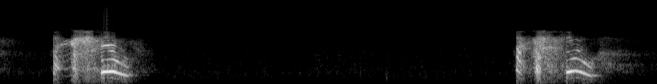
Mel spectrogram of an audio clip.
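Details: Adult in a huge sneezing fit of over 60 sneezes, with build-ups, stifles and a wet nose. Two forceful sneezes about five seconds apart, each with a sharp inward catch and a voiced release.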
